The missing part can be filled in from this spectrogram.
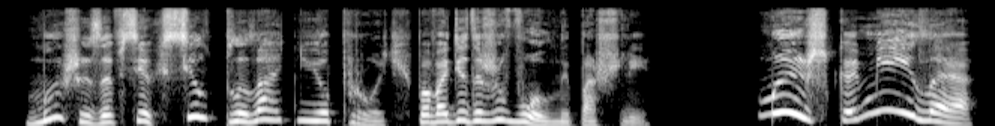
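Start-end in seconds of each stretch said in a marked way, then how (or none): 5.1-6.5 affectionate, coaxing, tender, high calling out. Calling after a mouse swimming away, tenderly calling out. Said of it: "ласково закричала ей вслед Алиса".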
